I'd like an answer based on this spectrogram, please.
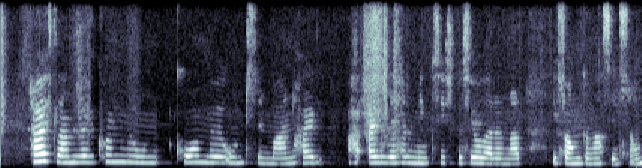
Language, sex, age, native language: Icelandic, female, 11, Icelandic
